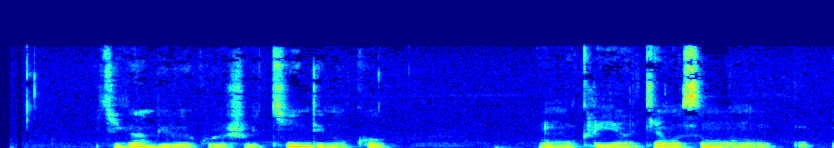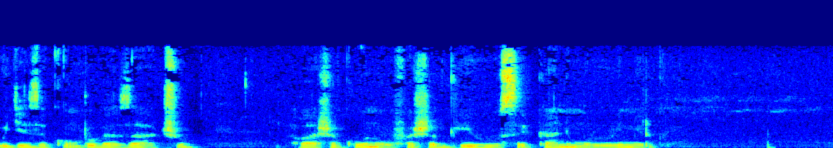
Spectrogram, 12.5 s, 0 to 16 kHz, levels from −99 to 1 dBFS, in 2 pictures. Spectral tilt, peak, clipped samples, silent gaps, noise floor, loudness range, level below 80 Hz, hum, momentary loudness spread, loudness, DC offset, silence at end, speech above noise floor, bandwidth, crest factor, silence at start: -3.5 dB/octave; -14 dBFS; under 0.1%; none; -73 dBFS; 6 LU; -60 dBFS; none; 15 LU; -37 LUFS; under 0.1%; 0.45 s; 35 dB; 11.5 kHz; 24 dB; 0.75 s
